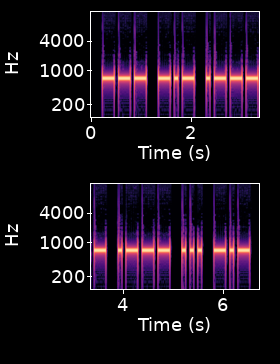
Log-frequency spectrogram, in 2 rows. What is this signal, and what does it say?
Morse code, heard as a keyed tone, about 15 wpm, 700 Hz. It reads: OK1JSK
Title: DXCC-100 Call Signs - 6 Characters - Repeated 2x - 15wpm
